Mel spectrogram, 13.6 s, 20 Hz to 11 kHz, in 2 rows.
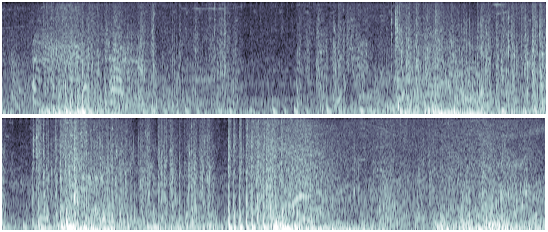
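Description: Heavy gunfire in the video game Death Stranding 2, dense continuous bursts and rumbling blasts filling the whole stretch, loud and chaotic without pause.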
